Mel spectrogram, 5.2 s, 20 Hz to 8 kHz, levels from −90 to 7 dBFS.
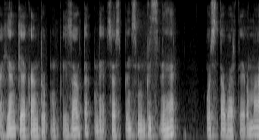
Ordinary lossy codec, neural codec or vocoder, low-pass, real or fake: none; none; none; real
